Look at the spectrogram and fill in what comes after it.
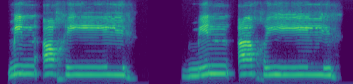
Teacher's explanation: अब ये हमजा जो है हुर्फे हलकी में से है, اخصل حلق سے نکلنے والا حرف ہے، تو نون ساکین کے بعد حلق کا لیٹر آ رہا ہے تو کیا ہو گیا یہاں پر غنہ نہیں ہوگا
